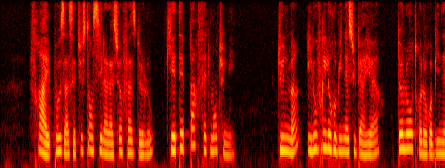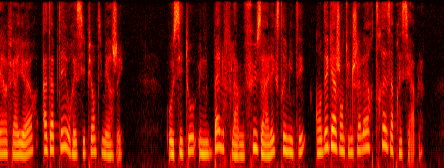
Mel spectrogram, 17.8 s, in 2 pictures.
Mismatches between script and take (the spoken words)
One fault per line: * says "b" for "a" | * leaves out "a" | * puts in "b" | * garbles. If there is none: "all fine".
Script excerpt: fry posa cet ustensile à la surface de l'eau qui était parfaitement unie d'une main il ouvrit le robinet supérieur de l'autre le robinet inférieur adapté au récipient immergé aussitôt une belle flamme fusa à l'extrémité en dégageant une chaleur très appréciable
all fine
